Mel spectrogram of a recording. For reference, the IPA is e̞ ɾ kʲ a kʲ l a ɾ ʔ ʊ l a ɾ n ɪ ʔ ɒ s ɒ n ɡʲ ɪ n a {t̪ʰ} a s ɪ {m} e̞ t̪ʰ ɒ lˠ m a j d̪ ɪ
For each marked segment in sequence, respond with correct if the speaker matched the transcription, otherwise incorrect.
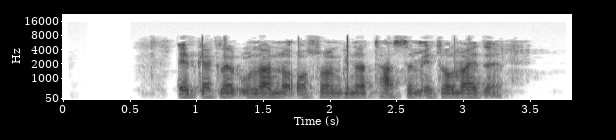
correct, correct

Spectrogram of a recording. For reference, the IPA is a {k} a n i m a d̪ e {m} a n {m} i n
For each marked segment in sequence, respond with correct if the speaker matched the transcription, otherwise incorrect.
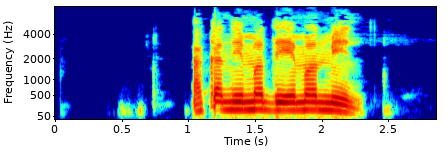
correct, correct, correct

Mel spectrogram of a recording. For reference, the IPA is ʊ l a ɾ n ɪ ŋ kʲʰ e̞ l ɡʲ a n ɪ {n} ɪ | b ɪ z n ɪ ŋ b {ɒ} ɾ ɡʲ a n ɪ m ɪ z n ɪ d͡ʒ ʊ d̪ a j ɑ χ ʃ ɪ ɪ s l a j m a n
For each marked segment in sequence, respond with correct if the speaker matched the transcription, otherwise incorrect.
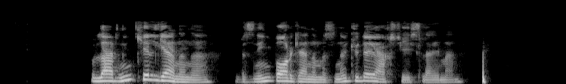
correct, correct

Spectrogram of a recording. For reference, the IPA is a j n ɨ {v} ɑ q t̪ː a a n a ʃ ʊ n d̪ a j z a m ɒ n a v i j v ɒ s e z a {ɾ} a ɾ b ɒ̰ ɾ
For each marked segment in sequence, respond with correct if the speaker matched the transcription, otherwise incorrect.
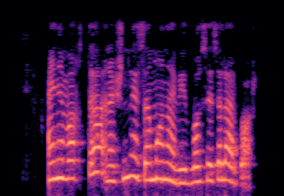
correct, incorrect: l

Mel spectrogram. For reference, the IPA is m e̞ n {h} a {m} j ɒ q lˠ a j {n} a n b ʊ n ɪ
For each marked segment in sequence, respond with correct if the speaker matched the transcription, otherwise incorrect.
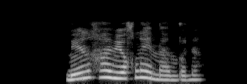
correct, correct, incorrect: m

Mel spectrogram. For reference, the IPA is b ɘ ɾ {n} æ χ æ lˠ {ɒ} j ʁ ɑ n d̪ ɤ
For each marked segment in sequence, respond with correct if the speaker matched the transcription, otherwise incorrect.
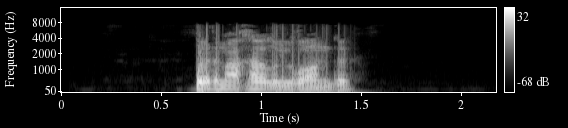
incorrect: m, incorrect: u

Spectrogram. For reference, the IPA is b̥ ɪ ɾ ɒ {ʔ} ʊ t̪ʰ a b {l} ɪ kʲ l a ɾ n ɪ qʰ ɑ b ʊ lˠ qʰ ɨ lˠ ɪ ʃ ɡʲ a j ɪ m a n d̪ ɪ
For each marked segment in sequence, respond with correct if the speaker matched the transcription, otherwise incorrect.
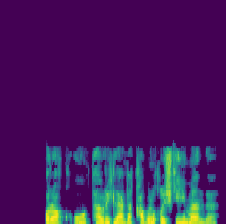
incorrect: q, incorrect: ɾ

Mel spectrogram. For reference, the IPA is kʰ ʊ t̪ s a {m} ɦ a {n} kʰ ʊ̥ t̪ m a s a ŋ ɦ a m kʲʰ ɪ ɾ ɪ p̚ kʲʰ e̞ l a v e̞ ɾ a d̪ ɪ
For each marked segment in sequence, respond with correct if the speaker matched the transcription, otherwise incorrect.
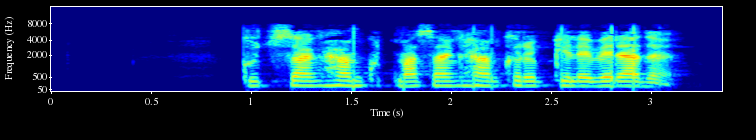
incorrect: ŋ, incorrect: m

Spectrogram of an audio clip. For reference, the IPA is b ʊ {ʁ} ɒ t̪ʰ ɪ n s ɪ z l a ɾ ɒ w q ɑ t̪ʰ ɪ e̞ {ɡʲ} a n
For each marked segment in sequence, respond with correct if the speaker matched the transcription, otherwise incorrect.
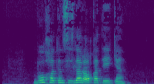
incorrect: χ, incorrect: kʲ

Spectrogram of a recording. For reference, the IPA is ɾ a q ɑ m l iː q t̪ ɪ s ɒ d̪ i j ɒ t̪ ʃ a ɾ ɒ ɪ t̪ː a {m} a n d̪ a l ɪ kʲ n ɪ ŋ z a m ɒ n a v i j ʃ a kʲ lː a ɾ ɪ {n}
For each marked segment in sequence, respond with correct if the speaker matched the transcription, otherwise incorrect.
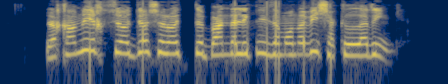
incorrect: b, incorrect: ŋ

